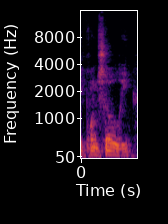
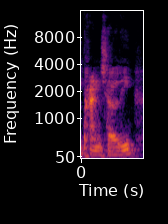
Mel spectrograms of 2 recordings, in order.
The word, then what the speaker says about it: Pancholi: South African accent but he used to pronounce it like that and then I was like I always used to be like it's actually pancholi and then he would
